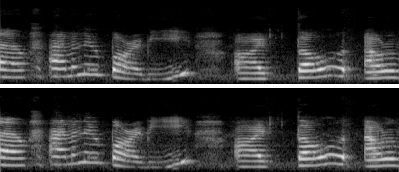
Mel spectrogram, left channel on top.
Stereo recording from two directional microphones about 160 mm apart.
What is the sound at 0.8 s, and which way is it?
Speech, 35° left (ahead or behind).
